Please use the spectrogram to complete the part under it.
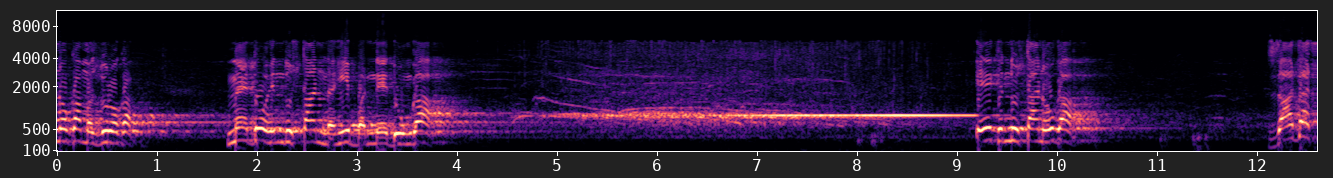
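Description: A man speaks forcefully through a loudspeaker, echoing outdoors.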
